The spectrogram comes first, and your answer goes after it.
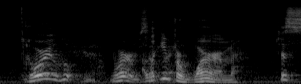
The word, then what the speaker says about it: Wyrm: Worm. I'm looking for Worm. Just search it again. I did. I searched Worm, but it's spelled differently. It's like I thought it was WYRM. Oh yes, YRM.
